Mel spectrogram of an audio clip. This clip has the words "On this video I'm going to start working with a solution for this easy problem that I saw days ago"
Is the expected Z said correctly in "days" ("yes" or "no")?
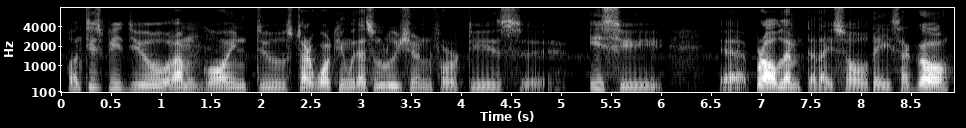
no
